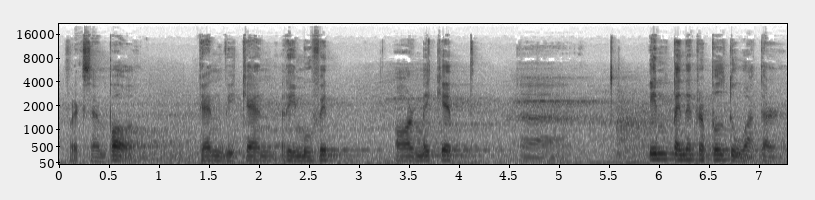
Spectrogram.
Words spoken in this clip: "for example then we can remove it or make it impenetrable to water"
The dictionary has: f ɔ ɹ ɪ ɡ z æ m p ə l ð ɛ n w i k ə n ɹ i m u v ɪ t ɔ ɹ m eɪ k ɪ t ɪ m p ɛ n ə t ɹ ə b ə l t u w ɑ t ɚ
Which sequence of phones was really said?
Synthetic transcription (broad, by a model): f ɔ ɹ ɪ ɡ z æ m p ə l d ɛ n w i k ə n ɹ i m u f ɪ t ɔ ɹ m eɪ k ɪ t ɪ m p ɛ n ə t ɹ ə b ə l t u w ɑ t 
